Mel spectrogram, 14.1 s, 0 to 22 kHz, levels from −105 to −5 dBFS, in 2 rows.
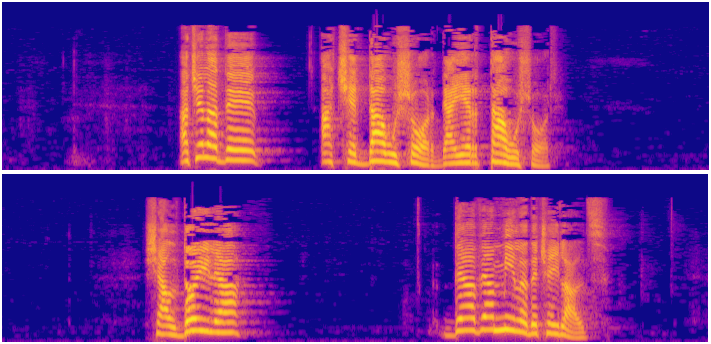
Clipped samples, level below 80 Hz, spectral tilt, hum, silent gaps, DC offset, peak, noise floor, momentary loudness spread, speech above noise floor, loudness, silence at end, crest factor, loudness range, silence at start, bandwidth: under 0.1%; -64 dBFS; -3.5 dB/octave; none; none; under 0.1%; 0 dBFS; -83 dBFS; 15 LU; 68 dB; -15 LUFS; 1.05 s; 18 dB; 6 LU; 1.8 s; 12.5 kHz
